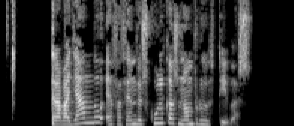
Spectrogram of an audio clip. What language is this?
Galician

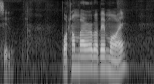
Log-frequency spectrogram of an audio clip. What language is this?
Assamese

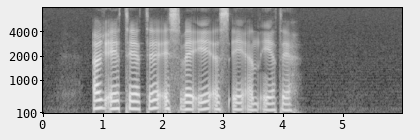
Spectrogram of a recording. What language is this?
Norwegian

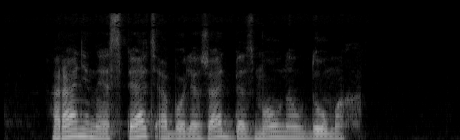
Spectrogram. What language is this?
Belarusian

